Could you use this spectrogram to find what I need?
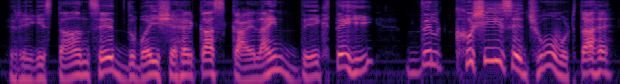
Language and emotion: Hindi, happy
